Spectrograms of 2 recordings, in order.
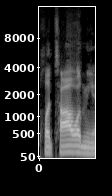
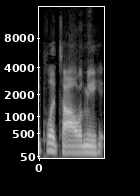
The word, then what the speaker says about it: Ptolemy: And it definitely, the 300 years between zero date and Ptolemy at 336.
